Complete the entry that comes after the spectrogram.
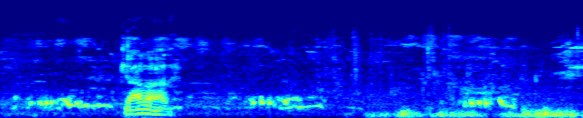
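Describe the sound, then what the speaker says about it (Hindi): Teddy pigeons coo in low, throaty bursts nearby, with someone talking over and between the calls and some rustling in the background. "ये चौधरी वाले कबूतर कहलाते हैं"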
